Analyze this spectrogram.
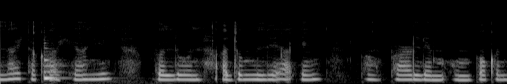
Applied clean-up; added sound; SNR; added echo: none; Bowed string instrument; 1 dB; none.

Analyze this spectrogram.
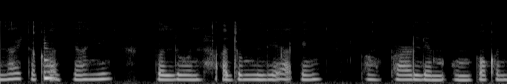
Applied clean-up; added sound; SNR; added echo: neural diffusion model UNIVERSE++.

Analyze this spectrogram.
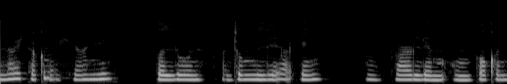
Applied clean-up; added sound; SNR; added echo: neural mask model DeepFilterNet 3.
